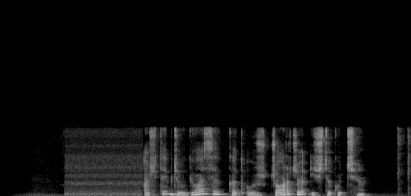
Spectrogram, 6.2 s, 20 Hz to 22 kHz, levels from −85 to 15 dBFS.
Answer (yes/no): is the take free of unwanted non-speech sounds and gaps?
yes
